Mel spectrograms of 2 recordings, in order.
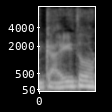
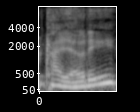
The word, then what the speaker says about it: Gallito: And when I moved to North Carolina, some people it's hard to pronounce Gallito. Like, are you Coyote? Like, no.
